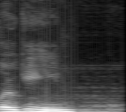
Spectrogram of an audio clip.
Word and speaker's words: Logan: Logan's name correctly in pronouncing Logan's name correctly is pronounced Login, but Logan for short.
